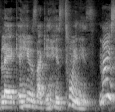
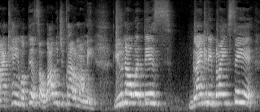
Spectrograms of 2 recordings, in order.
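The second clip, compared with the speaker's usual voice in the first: ordinary talk, nothing marked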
